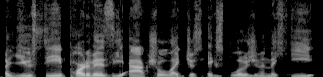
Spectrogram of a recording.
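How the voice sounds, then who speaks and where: A man with a very low voice runs a tabletop game as game master over an online call. He narrates in a relaxed way, with many fillers. The sound is dry and close. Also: fast talker, no room sound.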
